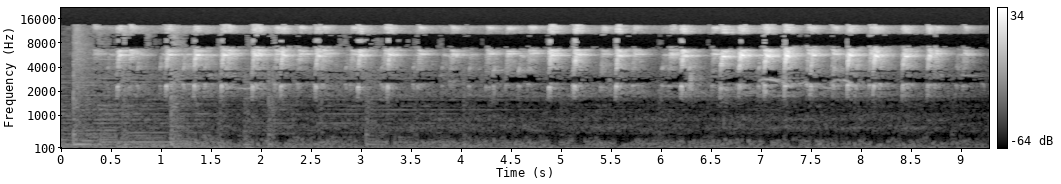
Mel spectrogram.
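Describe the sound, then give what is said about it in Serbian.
Crickets chirp on a summer afternoon in a forest, a dense, continuous high trilling that pulses in quick regular bursts over a soft low background rumble. “Evo vam jedno letnje šumsko popodne.”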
